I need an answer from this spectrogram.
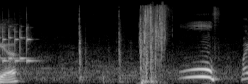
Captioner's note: bone breaking sounds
